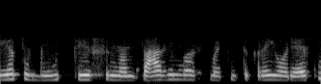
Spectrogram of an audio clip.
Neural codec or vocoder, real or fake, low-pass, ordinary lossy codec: none; real; 3.6 kHz; AAC, 32 kbps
